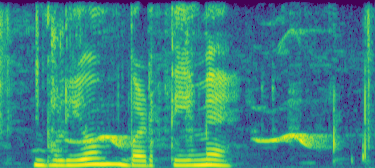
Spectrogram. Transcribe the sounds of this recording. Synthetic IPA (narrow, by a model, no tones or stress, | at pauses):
bʱʊlijombəɽt̪imẽː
